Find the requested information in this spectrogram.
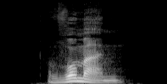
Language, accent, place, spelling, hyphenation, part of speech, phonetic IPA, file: German, Germany, Berlin, wummern, wum‧mern, verb, [ˈvʊmɐn], De-wummern.ogg
- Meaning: an onomatopoeia, to give off a sudden dull sound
